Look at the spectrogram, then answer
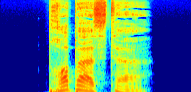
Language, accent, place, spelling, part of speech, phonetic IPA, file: German, Germany, Berlin, properster, adjective, [ˈpʁɔpɐstɐ], De-properster.ogg
- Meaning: inflection of proper: 1. strong/mixed nominative masculine singular superlative degree 2. strong genitive/dative feminine singular superlative degree 3. strong genitive plural superlative degree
